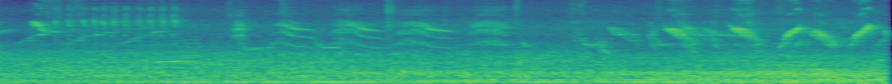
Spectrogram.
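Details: Tame caged Chinese hwamei singing: quick chirped and whistled notes in short bursts, ending in rising-falling looped whistles, over a steady background hiss and hum.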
